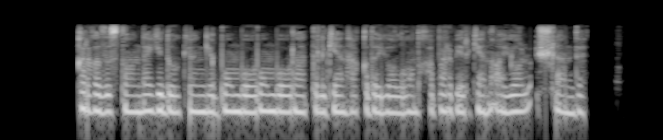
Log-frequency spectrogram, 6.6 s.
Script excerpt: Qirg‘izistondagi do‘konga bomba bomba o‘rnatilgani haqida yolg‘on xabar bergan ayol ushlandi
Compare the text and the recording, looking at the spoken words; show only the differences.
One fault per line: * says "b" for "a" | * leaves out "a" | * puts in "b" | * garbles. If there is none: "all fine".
all fine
